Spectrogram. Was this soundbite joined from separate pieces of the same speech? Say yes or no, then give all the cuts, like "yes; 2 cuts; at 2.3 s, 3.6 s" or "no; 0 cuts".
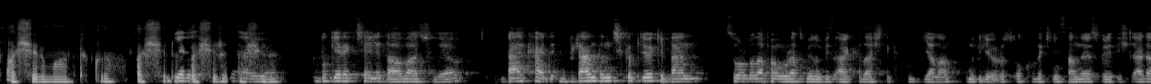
no; 0 cuts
